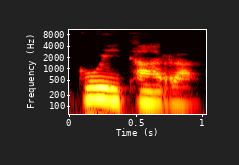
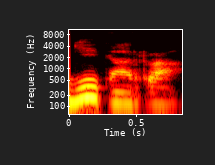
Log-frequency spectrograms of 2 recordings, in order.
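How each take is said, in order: First: A w sound follows the g. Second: No w sound follows the g. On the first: The speaker calls it wrong. "نگفتیم گویتارا" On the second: The speaker calls it right. "گفتیم گیتارا"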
